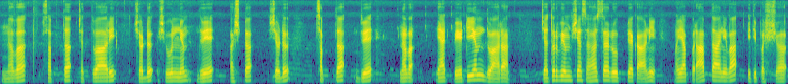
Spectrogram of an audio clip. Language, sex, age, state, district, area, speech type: Sanskrit, male, 18-30, Karnataka, Vijayapura, rural, read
